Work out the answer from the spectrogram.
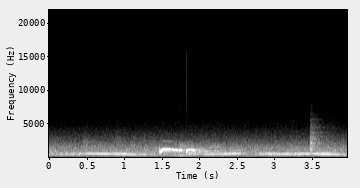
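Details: Local zebra dove with banyumili song: a single short, clipped coo phrase in the middle stands out against steady, lower, humming coos from other doves, with a brief sharp note near the end.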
